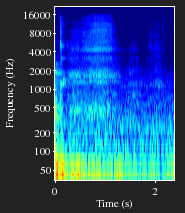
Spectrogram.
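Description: A man's audible breath in a pause between sentences: a soft hiss that fades out over about a second.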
